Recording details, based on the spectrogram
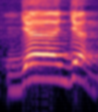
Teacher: Karena memang kita tahu makhrajnya jim itu ada di wastul lisan. Wastul jim syin ya.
